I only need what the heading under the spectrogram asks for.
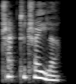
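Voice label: "tractor trailer", British English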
